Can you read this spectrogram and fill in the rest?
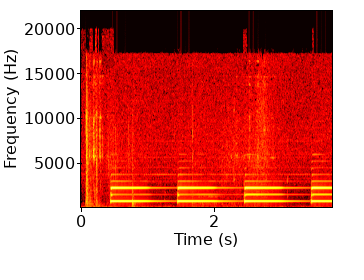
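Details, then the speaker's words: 2003 Ford Explorer with crank-no-start and P0232 fuel pump secondary circuit code, key cycled to on: only the door chime dinging about once a second, no fuel pump prime hum. "Now, unfortunately, we have that annoying dinging noise, but I did not hear the fuel pump come on."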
